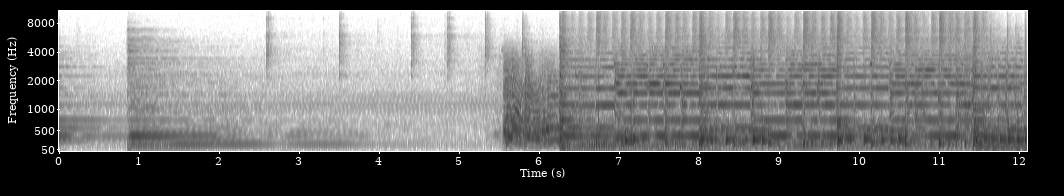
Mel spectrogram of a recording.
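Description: Live band music: a held keyboard chord fades out over a few seconds with a few light clicks. About six seconds in, after a rising sweep, the full band comes in with drums, guitar and keyboard playing together.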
